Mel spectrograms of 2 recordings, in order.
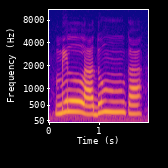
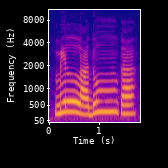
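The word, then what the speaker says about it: مِن لَّدُنكَ: huruf yang tercetak merah ada huruf nun sukun ketemu dengan lam cara bacanya milladunka maaf ya Ini salah ketik harusnya harokatnya yang belakang itu Fatah bukan kasrah milladunka milladunka paham ya jadi nun sukun nya ini seakan-akan hilang langsung masuk di huruf lam milladunka gitu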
